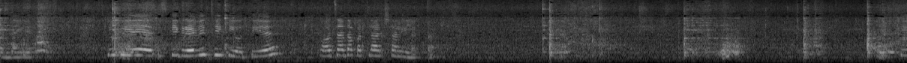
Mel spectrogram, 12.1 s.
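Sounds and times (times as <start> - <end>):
metal spatula scraping a pot: 0.0 - 0.8, 7.2 - 10.0, 10.7 - 12.0
stew sizzling in a pot: 0.0 - 12.0.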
